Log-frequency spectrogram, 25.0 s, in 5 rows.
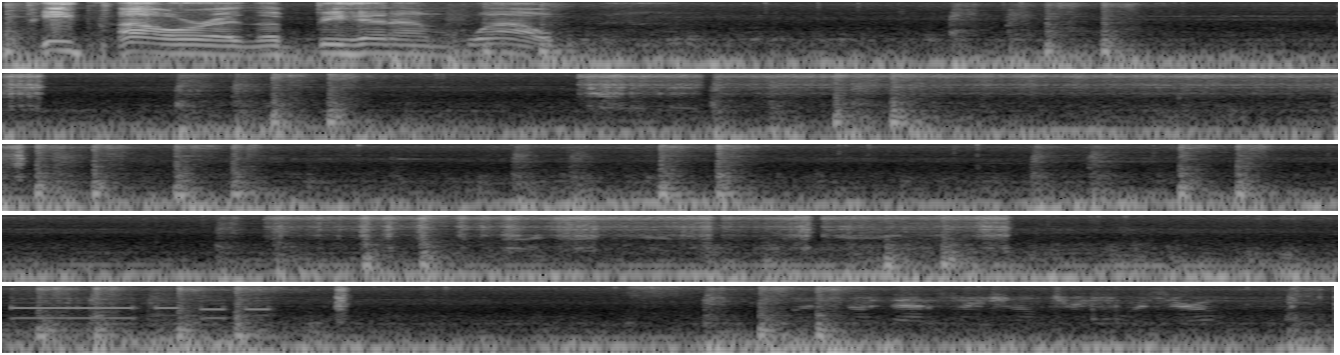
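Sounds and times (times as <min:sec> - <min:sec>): wheels clanking over rail joints: 0:00.0 - 0:04.6, 0:05.6 - 0:06.7, 0:10.0 - 0:16.8, 0:22.4 - 0:23.2
freight train rumble: 0:00.0 - 0:25.0.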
